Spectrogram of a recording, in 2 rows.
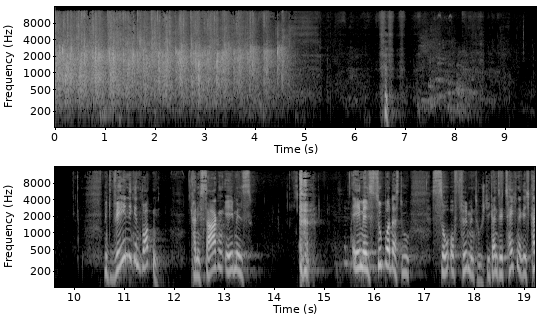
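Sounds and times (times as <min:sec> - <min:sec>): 
audience applause: 0:00.0 - 0:05.0
speech: 0:06.6 - 0:06.8, 0:10.6 - 0:11.8, 0:12.4 - 0:13.6, 0:14.6 - 0:14.8, 0:15.6 - 0:19.2.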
